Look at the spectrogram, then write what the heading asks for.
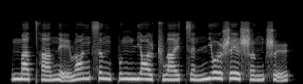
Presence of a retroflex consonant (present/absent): present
